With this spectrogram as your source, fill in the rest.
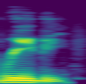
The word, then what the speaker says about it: Rebbie: really all she's gotten Ruby Ruby yes pronounced Ruby well she she never wanted the Jackson 5.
